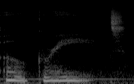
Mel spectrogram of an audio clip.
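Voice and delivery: a hushed conscience pleading; whispering. Acted. Angel whispering.

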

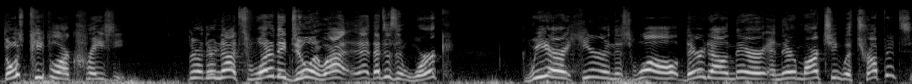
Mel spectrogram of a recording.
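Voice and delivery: high, incredulous jeering from the wall; mocking Jericho townsfolk. Jericho people watching Israel march with trumpets, high mocking disbelief. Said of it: "they're probably saying".

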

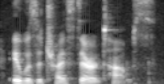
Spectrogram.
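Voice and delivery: plain reading voice

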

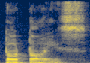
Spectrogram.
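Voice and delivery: "tortoise" said wrongly as tor-TOYS; mispronounced tortoise. Shown as a demonstration. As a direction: end "tortoise" in a full "toys" sound. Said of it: "don't pronounce".

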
